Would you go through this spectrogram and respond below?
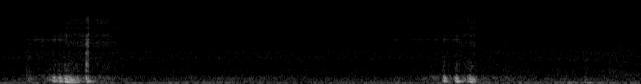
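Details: Brown Labrador Retriever puppy, four months old, snoring loudly while asleep: two low, rumbling snores about four seconds apart, each a short rattling burst, with quiet breathing between.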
